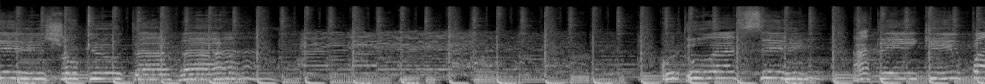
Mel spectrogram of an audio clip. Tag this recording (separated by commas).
Music of Asia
